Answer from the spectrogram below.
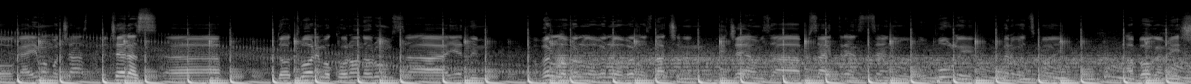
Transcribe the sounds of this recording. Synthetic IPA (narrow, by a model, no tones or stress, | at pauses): oɡaimamo̞t͡ʃaːst̪ʋet͡ʃe̞ɾas | d̪aot̪ʋo̞ɾimo̞ko̞ɾo̞ːnaɾuːmsa | jed̪nim | ʋr̩lˠo̞ʋr̩lˠo̞ʋr̩lˠo̞ʋr̩lˠoznat͡ʃajnimʋid͡ʒejomzasajt̪ɾenst̪senuːpuːliuxr̩ʋat̪sko̞j | abo̞ɡami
